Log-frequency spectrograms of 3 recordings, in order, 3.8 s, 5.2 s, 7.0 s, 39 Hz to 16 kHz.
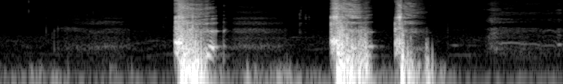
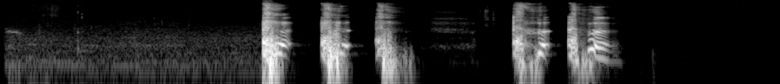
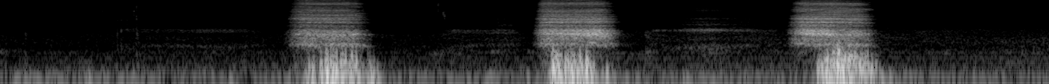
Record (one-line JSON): {"three_cough_length": "3.8 s", "three_cough_amplitude": 32768, "three_cough_signal_mean_std_ratio": 0.33, "cough_length": "5.2 s", "cough_amplitude": 32768, "cough_signal_mean_std_ratio": 0.29, "exhalation_length": "7.0 s", "exhalation_amplitude": 6442, "exhalation_signal_mean_std_ratio": 0.41, "survey_phase": "alpha (2021-03-01 to 2021-08-12)", "age": "18-44", "gender": "Female", "wearing_mask": "No", "symptom_headache": true, "symptom_change_to_sense_of_smell_or_taste": true, "symptom_loss_of_taste": true, "symptom_onset": "2 days", "smoker_status": "Prefer not to say", "respiratory_condition_asthma": false, "respiratory_condition_other": false, "recruitment_source": "Test and Trace", "submission_delay": "2 days", "covid_test_result": "Positive", "covid_test_method": "RT-qPCR", "covid_ct_value": 13.0, "covid_ct_gene": "ORF1ab gene", "covid_ct_mean": 13.3, "covid_viral_load": "45000000 copies/ml", "covid_viral_load_category": "High viral load (>1M copies/ml)"}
